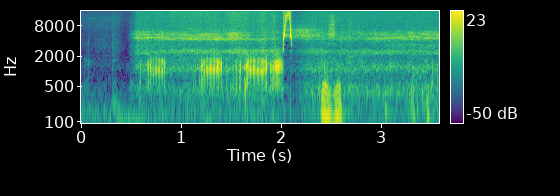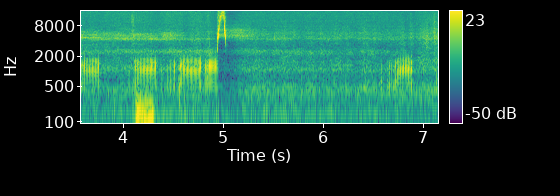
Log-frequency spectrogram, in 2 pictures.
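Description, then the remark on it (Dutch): A deep, low bird call plays through a small phone speaker, repeating a few times in short bursts amid higher chirping notes, with a person briefly speaking. “Dus dan heb je dat hele diepe geluid, dat is een Ja, ja, dat kan je misschien meer Van af de autobaan.”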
